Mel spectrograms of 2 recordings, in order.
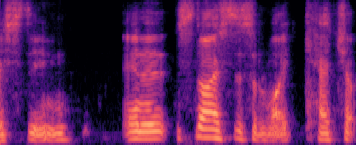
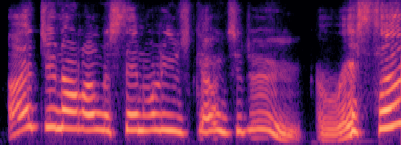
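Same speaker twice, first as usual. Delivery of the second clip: much higher, quick, earnest puzzlement; high innocent child voice; innocent kid; 13 semitones higher, faster than usual. Acted. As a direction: play it as a naive, literal child. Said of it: "innocent Damien saying".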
